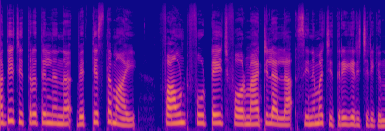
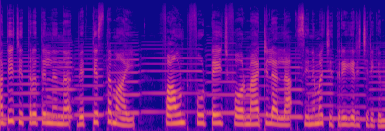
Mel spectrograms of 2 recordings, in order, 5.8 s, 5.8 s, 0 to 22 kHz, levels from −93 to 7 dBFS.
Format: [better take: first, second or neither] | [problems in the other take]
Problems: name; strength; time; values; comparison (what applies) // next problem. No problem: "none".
first | background sound (Bowed string instrument); 15 dB below the speech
